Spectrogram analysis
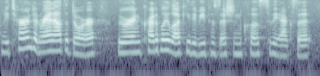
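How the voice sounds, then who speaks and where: A woman's voice: mid-range voice, brisk, fairly bright tone, smooth, poor audio. A woman streaming a horror visual novel, reading it aloud with dramatic storytelling and irreverent casual asides, music behind her. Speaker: game streamer. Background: faint music.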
